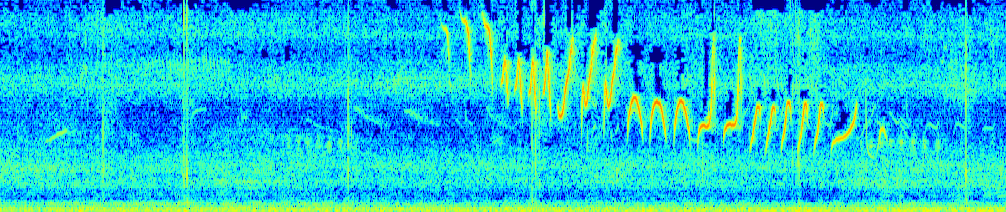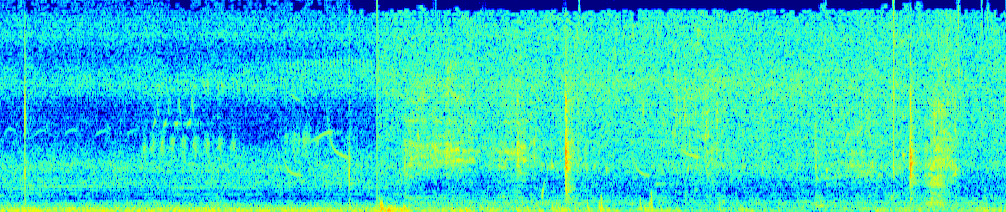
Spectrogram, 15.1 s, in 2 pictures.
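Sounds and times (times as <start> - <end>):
songbird singing: 0.0 - 15.0
steady low rumble: 0.0 - 15.0
faint bird chirps: 2.2 - 7.3, 8.6 - 11.5.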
